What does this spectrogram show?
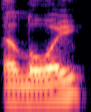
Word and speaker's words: Eloy: I think his name's it's pronounced Eloy it's e l y but his last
